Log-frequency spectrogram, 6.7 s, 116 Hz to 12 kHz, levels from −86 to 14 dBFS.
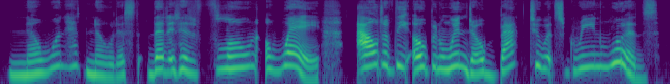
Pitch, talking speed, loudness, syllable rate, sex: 255 Hz, 170 wpm, -22 LUFS, 4.3 syllables/s, female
